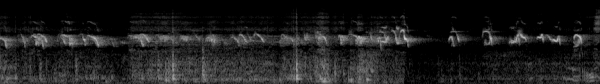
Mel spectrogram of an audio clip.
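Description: Young Rhode Island Red chicks peeping, many short high calls overlapping in a continuous stream with a brief lull about four seconds in. Soft rustles and clicks run underneath.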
